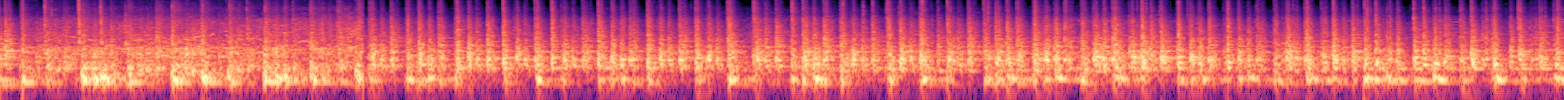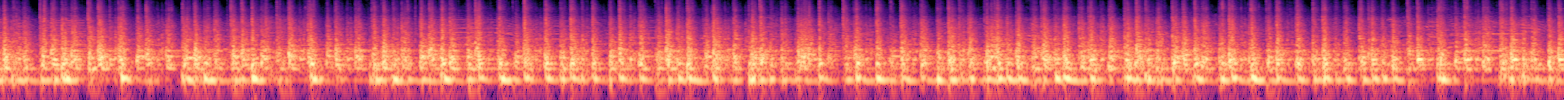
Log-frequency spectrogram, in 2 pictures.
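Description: Candombe drum troupe playing tambores (chico, repique and piano drums) in a fast, dense, continuous beat, with sharp stick strikes mixed in.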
